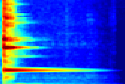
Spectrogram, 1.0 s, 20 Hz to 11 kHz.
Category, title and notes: Sound effects > Objects / House appliances
FOODGware-Blue Snowball Microphone, CU Ceramic Mug Ding 04 Nicholas Judy TDC
A ceramic mug ding.
ding, mug, Blue-brand, ceramic, Blue-Snowball, foley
